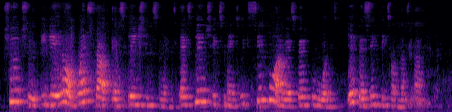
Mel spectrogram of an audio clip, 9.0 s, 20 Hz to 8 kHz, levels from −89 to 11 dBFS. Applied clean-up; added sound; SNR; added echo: neural separator model SepFormer DNS4.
